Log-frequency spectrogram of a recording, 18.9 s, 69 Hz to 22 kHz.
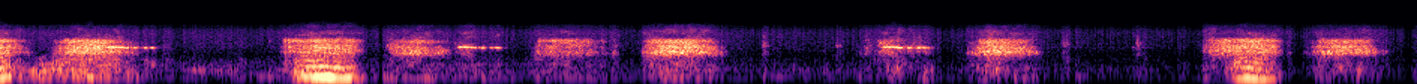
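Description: Loud rough snoring on breaths roughly every few seconds, about 13 a minute, some with a whistling edge; heavy snoring.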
